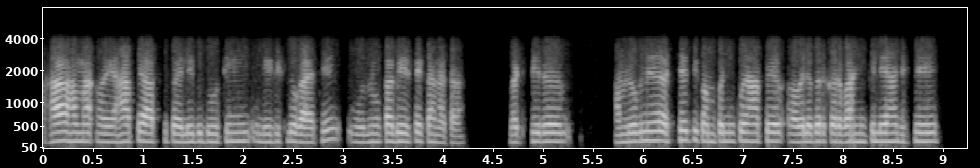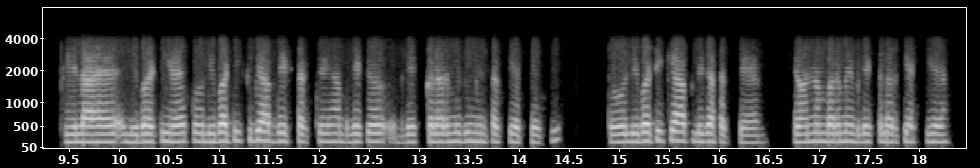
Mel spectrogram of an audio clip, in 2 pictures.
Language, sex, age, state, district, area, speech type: Hindi, male, 30-45, Madhya Pradesh, Balaghat, rural, conversation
